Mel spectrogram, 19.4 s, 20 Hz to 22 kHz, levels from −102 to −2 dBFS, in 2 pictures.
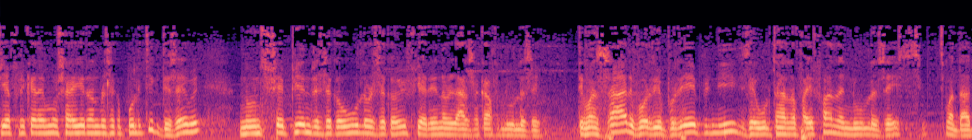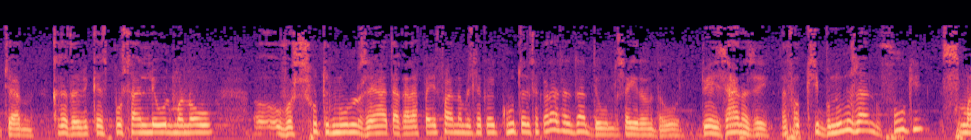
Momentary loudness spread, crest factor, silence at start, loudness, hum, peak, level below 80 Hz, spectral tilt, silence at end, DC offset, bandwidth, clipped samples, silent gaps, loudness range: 6 LU; 14 dB; 0 s; -18 LUFS; none; -4 dBFS; -40 dBFS; -6.5 dB/octave; 0 s; under 0.1%; 11.5 kHz; under 0.1%; none; 1 LU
